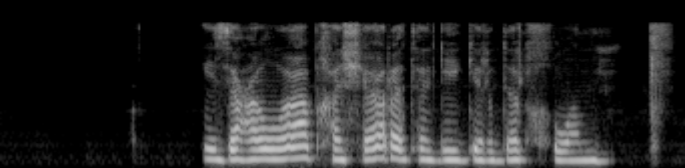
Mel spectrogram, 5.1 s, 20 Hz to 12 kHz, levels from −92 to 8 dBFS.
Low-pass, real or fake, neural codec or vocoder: 7.2 kHz; fake; codec, 16 kHz, 8 kbps, FunCodec, trained on LibriTTS, 25 frames a second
